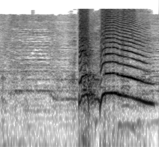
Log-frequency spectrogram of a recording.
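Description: A man's loud, high-pitched wail starts about halfway in and slides down in pitch for about a second: an excited vocal reaction over quieter background music.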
